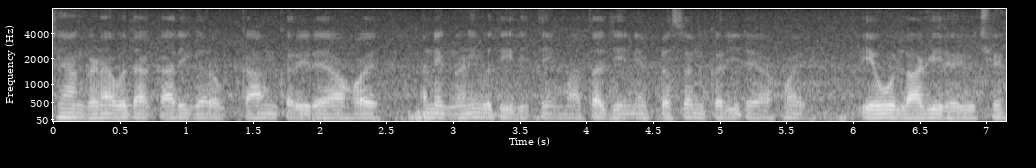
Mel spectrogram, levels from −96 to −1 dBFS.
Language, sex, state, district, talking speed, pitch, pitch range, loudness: Gujarati, male, Gujarat, Gandhinagar, 175 wpm, 105 Hz, 105-110 Hz, -19 LUFS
